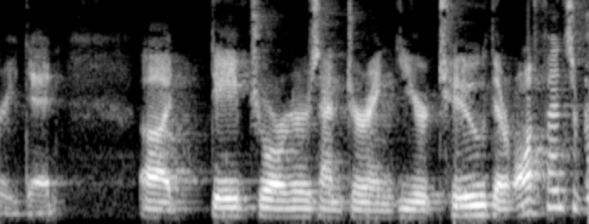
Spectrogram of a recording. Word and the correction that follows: Jaeger: Did I say his name really wrong? – Jaeger. – Jaeger, like the drink.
